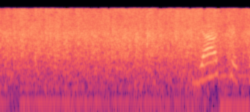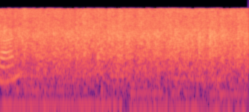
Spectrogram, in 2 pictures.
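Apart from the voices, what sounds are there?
big round of applause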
